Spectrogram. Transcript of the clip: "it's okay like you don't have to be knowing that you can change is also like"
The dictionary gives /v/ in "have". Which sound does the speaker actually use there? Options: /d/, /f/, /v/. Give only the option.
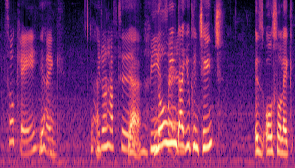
/f/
